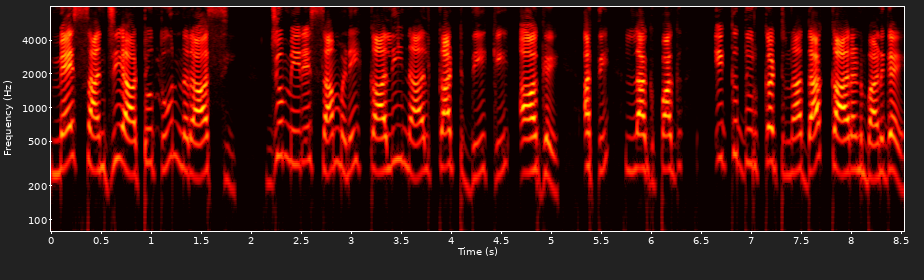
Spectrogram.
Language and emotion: Punjabi, angry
